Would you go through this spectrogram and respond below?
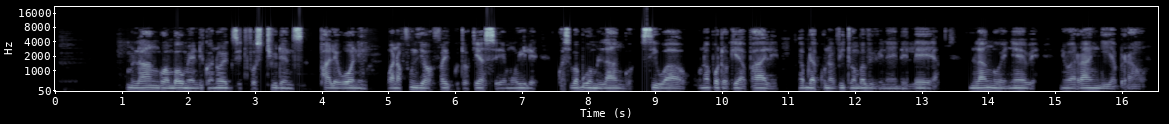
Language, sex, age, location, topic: Swahili, male, 18-24, Kisumu, education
